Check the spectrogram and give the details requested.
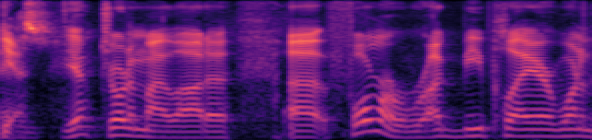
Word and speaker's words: Mailata: Is that how you pronounce his name? Yes. Yeah. Jordan Mailata, former rugby player, one of the few Australians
